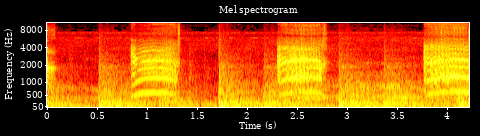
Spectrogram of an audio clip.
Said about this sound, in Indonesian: Sesaat kemudian terdengar suara burung menanggapi suara ibu.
